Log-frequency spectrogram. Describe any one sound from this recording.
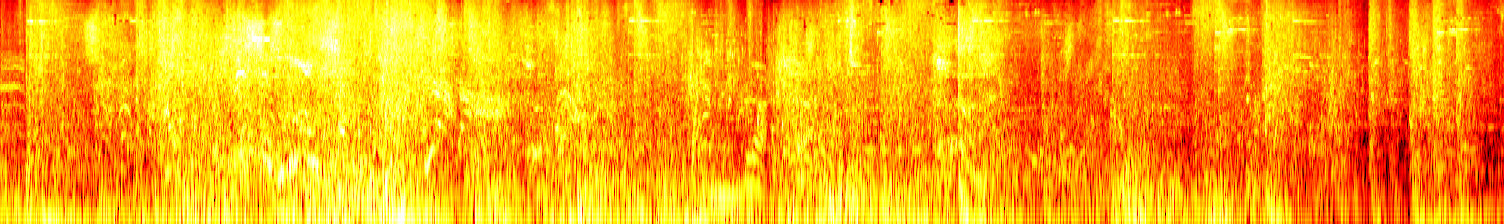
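Magical blasts and whooshes crackle during a fast fantasy battle.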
